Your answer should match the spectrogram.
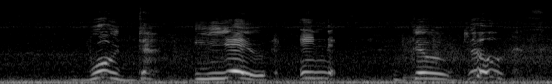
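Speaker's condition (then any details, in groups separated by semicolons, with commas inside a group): Speech apraxia; trouble saying words, cannot produce sounds properly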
